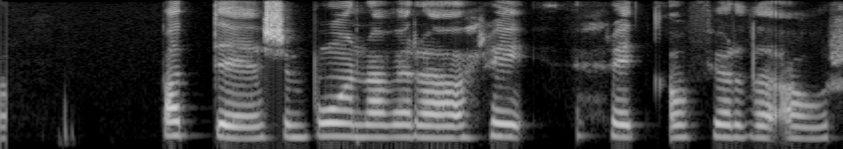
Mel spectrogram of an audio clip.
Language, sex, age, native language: Icelandic, female, 13, Polish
